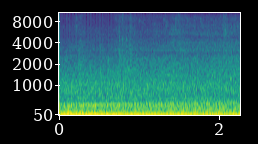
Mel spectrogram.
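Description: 2016 Ford Mustang GT's 5.0-litre V8 idling steadily through its dual exhaust, an even low-pitched sound with no change in engine speed.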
